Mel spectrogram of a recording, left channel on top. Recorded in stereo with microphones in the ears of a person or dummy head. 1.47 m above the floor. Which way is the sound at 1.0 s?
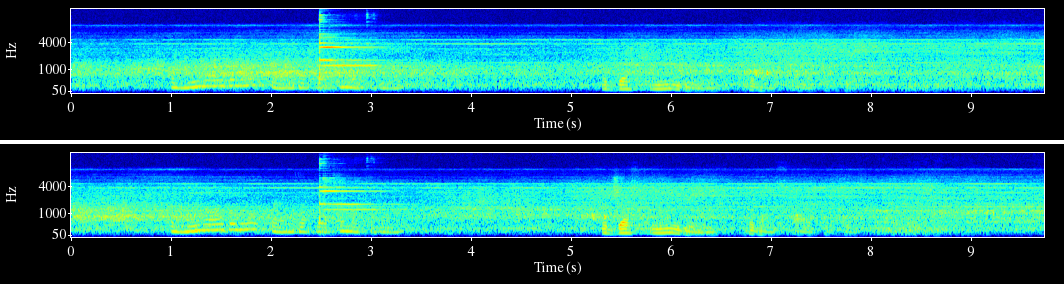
25° right (ahead or behind).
